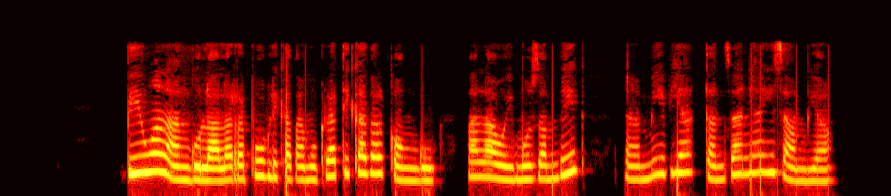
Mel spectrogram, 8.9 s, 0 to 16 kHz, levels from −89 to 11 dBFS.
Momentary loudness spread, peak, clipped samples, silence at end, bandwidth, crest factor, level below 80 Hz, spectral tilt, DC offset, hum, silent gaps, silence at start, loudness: 11 LU; 0 dBFS; under 0.1%; 0.6 s; 8 kHz; 16 dB; -54 dBFS; -7 dB/octave; under 0.1%; none; 4.64-4.68 s; 1.3 s; -16 LUFS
